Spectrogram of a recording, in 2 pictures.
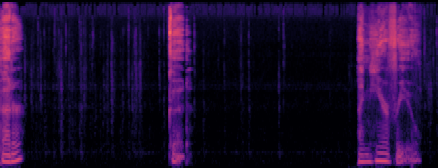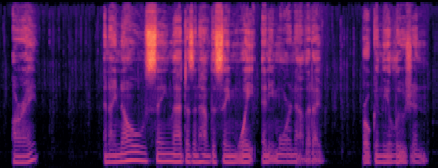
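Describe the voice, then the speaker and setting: A man plays a gentle young male best friend in an intimate audio roleplay. His voice is mellow and warm with a creaky edge, recorded very dry and close. He speaks earnestly and frankly, offering reassurance. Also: mid-range voice, flat delivery, a little slow, pauses often, no room sound. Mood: soothing, reassuring.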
